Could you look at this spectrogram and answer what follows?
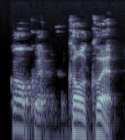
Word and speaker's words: Colquitt: How do you pronounce it, Colquitt, like it's spelled.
